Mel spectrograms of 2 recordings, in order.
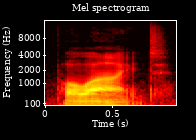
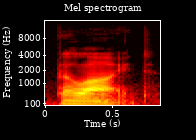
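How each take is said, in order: First: The first vowel is a full o sound. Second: The first vowel is a weak u sound. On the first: The speaker calls it wrong. "we do not say polite" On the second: The speaker calls it right. "There is a U sound"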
